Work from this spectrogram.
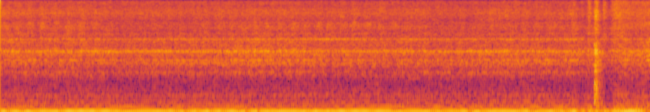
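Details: Manual-transmission car that had stalled twice, after fuel pump replacement: deep, steady running at low revs with a brief blip, no stumbling or cutting out; runs healthy, stalling traced to the fuel pump.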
